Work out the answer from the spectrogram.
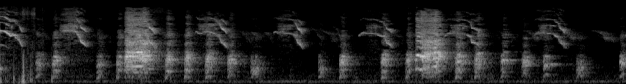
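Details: Angry mother hen protecting her chick from a person: harsh, rapid clucks and grating squawks, with two loud bursts, mixed with high, thin descending peeps throughout.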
